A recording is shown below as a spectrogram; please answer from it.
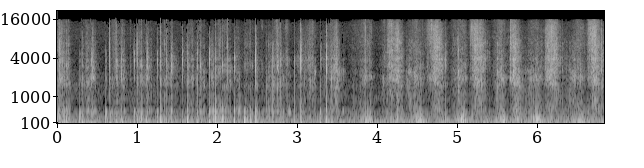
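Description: A solid white bar of soap, partly carved, is scratched and scraped with fingernails, making dense, gritty rubbing and scraping over low, dull thumps. Bright crackling strokes come in quick repeated bursts, growing more rhythmic toward the end, and crumbs fall onto the cloth.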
